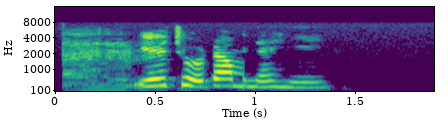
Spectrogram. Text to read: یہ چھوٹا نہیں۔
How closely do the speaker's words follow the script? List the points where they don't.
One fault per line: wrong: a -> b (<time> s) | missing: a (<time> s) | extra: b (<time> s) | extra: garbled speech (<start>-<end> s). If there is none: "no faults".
no faults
